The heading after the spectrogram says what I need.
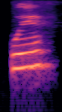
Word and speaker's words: wife: Wife, esposa. En el caso de la palabra esposa, la pronunciación de la I es larga.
